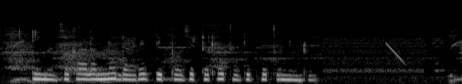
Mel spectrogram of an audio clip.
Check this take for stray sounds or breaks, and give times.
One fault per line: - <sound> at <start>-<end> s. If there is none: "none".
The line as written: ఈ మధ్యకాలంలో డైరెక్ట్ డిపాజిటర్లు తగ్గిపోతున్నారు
- chirp at 3.9-4.1 s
